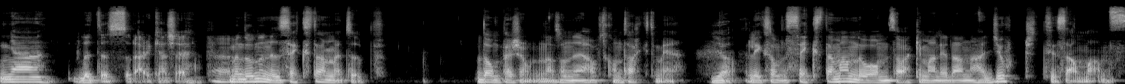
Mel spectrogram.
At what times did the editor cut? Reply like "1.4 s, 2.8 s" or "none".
2.1 s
